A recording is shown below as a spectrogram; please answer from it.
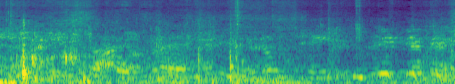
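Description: Background voices of people talking, with a couple of light knocks.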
